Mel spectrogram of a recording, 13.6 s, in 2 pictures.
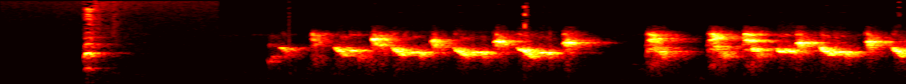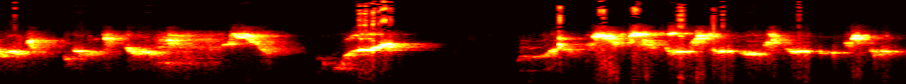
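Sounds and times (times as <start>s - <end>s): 
songbird whistled phrases: 2.0s - 10.1s, 10.8s - 13.5s.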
